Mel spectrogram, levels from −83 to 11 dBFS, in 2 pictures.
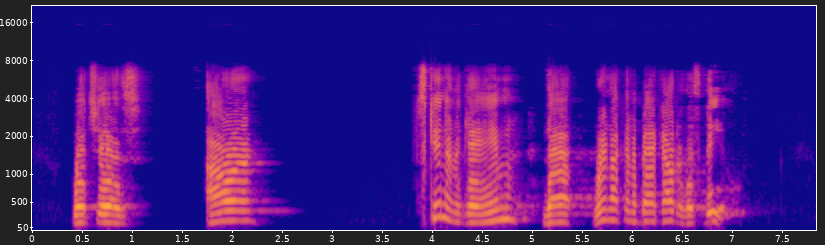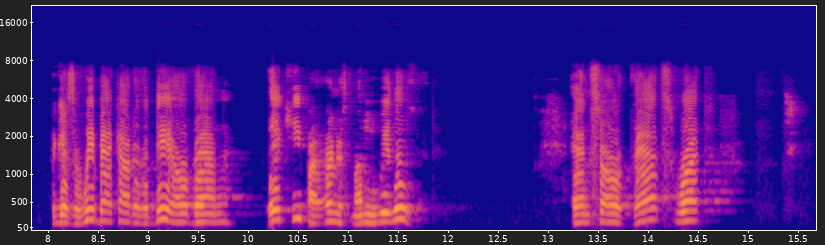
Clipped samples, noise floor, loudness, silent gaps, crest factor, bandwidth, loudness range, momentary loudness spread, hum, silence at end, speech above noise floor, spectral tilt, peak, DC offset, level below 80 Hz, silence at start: under 0.1%; -76 dBFS; -16 LUFS; none; 18 dB; 8 kHz; 3 LU; 8 LU; none; 0.25 s; 60 dB; -4 dB/octave; 0 dBFS; under 0.1%; -64 dBFS; 0.4 s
